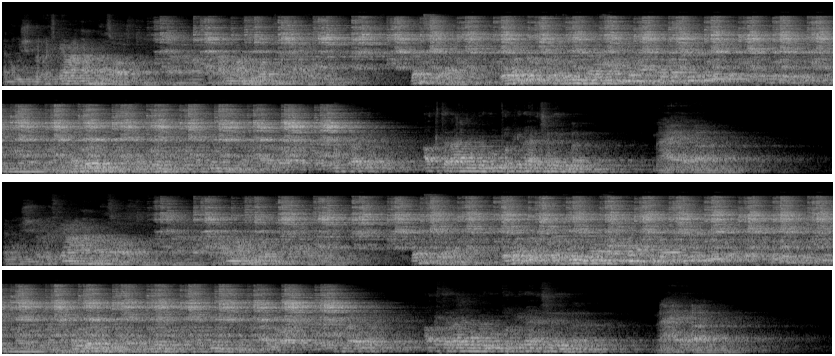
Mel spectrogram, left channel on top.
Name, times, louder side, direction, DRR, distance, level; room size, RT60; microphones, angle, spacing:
voice 1, 0.0-7.0 9.0-11.0 11.6-12.0 12.5-14.2 14.8-15.6, left 1 dB, 85° left, -3 dB, 0.5 m, -27 dB
sound 1, 1.3-1.7 1.9-11.6, left 1 dB, 35° left, 0.9 m, -20 dB
voice 2, 2.2-2.8 5.5-5.7 6.0-9.3 10.9-12.4 14.9-15.4, right 1 dB, 85° right, 0 dB, 0.4 m, -31 dB
sound 2, 4.1-10.8, equal, 5° left, 0.4 m, -34 dB
2.6 x 2.1 x 2.2 m, 2.1 s
head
